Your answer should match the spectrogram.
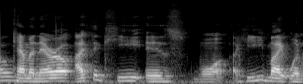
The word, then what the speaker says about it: Caminero: How do you pronounce his name? Caminero.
